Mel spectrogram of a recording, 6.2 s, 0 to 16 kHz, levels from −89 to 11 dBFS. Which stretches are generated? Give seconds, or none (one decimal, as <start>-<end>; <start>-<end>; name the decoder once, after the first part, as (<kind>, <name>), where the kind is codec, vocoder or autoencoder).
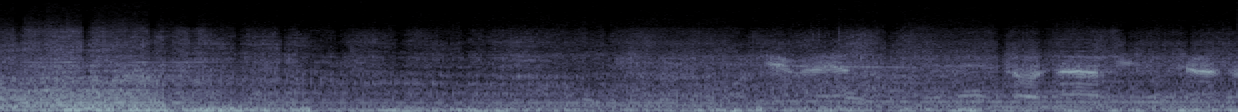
3.1-3.9 (autoencoder, DAC-VAE); 4.6-5.6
